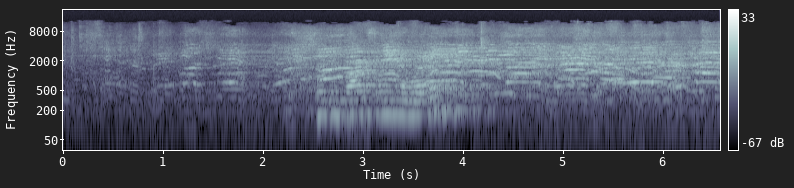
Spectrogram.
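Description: Speech: a voice talking over low crowd chatter, growing clear and louder about two and a half seconds in.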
